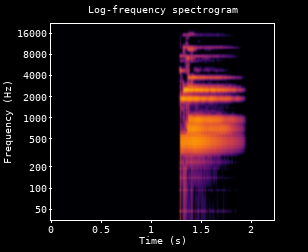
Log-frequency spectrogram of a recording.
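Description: A single electronic bell-like chime sound effect: one bright ding of several ringing tones together, starting about a second and a half in and cut off after about half a second.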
